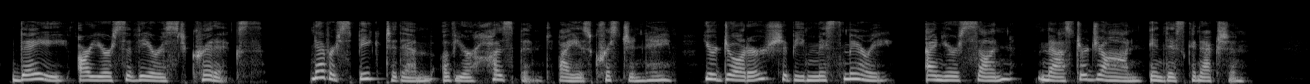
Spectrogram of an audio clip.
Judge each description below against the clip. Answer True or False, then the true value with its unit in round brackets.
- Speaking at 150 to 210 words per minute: False (135 wpm)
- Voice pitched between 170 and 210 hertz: True (190 Hz)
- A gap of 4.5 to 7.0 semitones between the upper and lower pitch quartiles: False (3.4 semitones)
